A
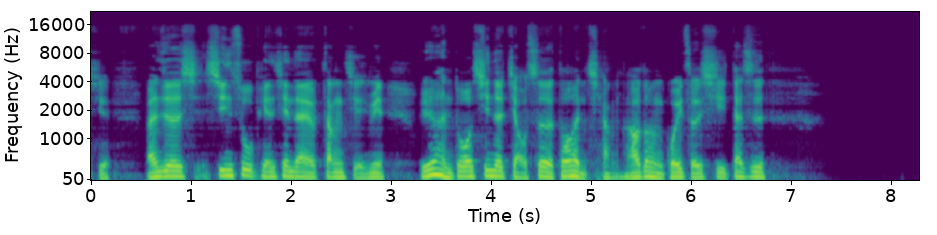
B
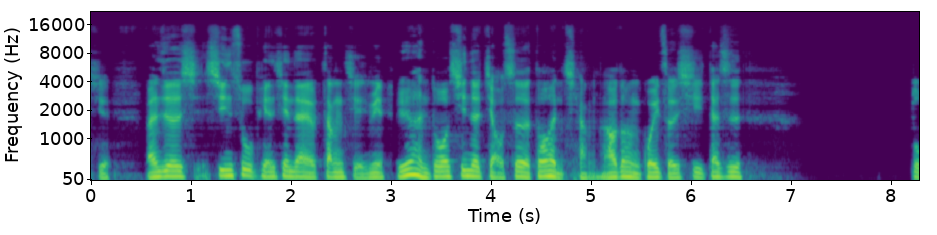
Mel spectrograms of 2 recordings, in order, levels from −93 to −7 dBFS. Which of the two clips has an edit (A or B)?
B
